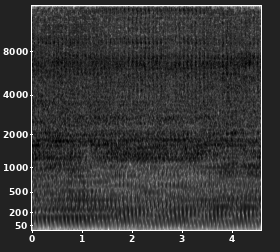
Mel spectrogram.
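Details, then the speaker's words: 1955 Cushman Truckster, first cold start after sitting a couple of years, warming up on choke after the fuel was pushed past air in the line; regular thumping exhaust pulses, about three per second, steady without skips, through a homemade exhaust: healthy cold idle. "Sounds as good on camera as it does in real life, but what a smooth running, quiet little engine this thing really is. I did a nice exhaust on it. Sounds pretty good actually."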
